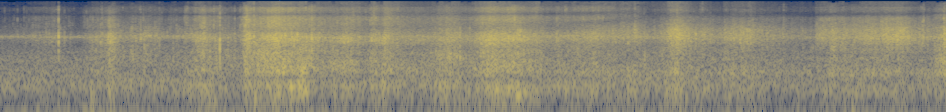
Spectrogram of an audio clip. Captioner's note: walking, rustling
